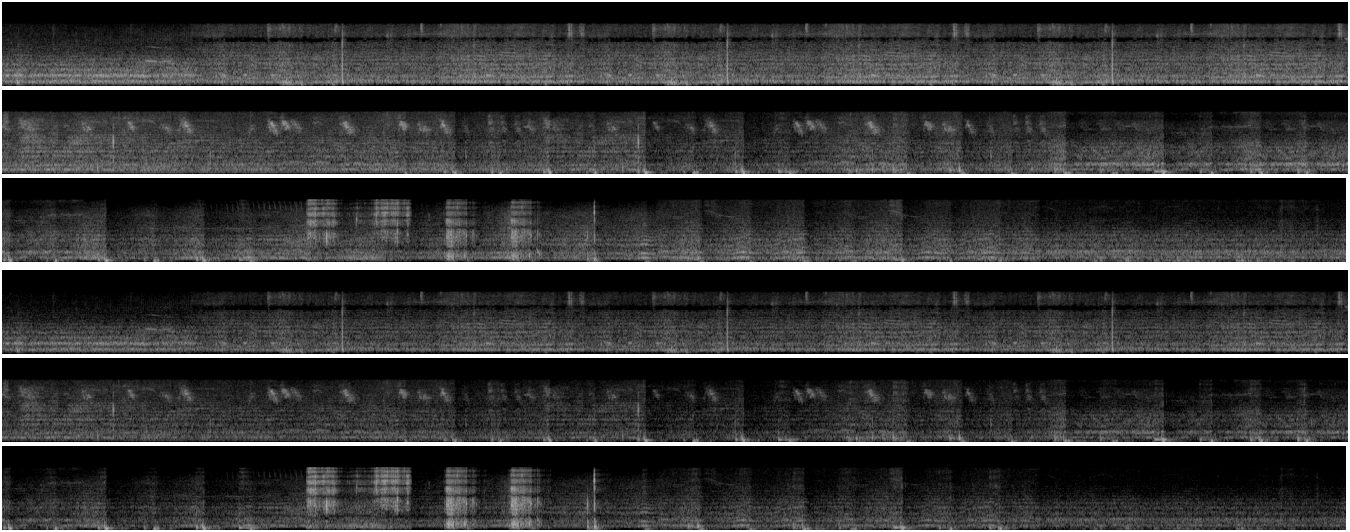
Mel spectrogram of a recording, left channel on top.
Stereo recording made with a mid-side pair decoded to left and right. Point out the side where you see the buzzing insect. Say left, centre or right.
left.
